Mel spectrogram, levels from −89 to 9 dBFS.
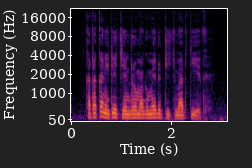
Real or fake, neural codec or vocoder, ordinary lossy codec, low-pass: real; none; none; none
